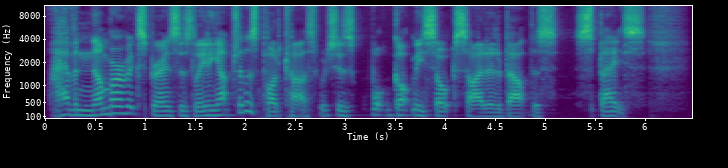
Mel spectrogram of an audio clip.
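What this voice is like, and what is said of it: New Zealand accent. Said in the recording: “you also probably can tell from my accent I'm not actually from here. I'm from New Zealand”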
